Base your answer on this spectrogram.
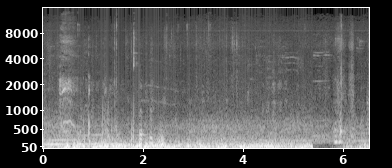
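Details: Low rumbling vehicle noise with faint speech and scattered knocks fills the recording, with no clear animal voice.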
